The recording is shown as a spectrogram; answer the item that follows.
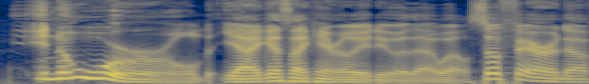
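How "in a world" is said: dramatic movie trailer announcer voice. Someone mentions an audition asking for the movie trailer guy; you do the movie trailer guy voice. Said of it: "can you do the movie trailer guy?".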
